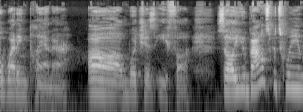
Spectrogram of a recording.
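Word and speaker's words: Aoife: looked it up and it says that it's pronounced IFA IFA I actually found this really nice list and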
